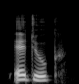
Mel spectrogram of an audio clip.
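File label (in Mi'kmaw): "etuk", Mi'kmaq; wowkwis aqq kaqaquj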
